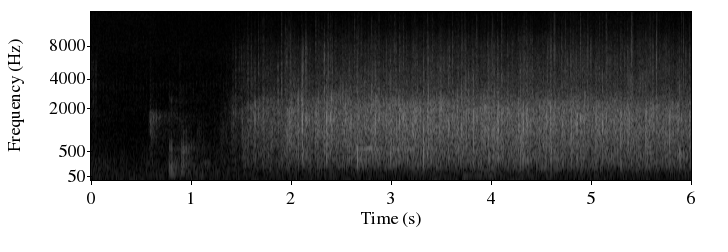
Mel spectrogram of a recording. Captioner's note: applause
